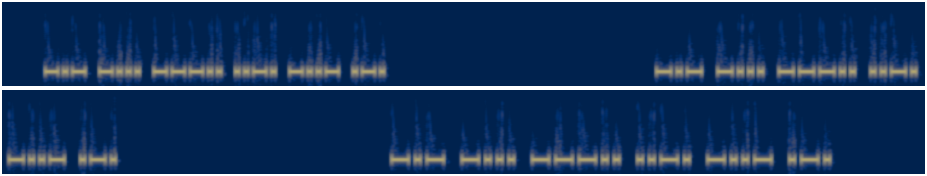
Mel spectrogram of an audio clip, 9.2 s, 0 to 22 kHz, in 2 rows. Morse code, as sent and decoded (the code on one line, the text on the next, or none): -.- -... ---.. ..-. -..- .-. / -.- -... ---.. ..-. -..- .-. / -.- -... ---.. ..-. -..- .-.
KB8FXR KB8FXR KB8FXR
